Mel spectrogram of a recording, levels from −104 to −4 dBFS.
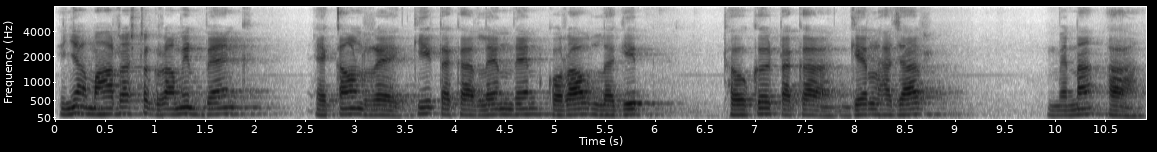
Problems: echo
